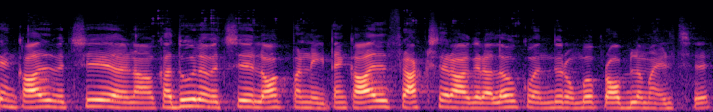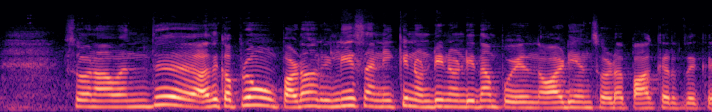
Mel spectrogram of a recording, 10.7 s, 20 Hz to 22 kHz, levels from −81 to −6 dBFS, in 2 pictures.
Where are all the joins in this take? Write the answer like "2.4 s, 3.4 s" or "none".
none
